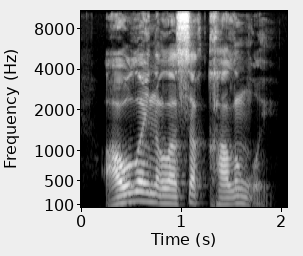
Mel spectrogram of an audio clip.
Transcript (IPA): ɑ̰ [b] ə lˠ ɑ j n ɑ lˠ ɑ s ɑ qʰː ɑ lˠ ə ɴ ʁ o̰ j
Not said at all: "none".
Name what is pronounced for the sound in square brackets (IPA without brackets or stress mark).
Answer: w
